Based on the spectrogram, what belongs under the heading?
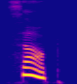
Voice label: "ಶಾಪ", Kannada

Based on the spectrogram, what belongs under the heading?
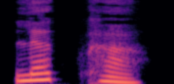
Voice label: "ಲೊಕ್ಕಿಗ", Kannada

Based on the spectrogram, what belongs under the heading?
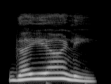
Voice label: "ಕೊಯ್ಯಾಳ್", Kannada

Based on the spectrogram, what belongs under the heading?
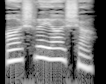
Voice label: "ಆಶ್ರಯಾಶ", Kannada

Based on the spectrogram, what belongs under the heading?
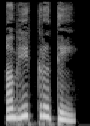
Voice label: "ಅಭಿಕರ್ತೆ", kannada

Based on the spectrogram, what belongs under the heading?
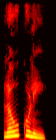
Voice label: "ರೌಕುಳಿ", Kannada

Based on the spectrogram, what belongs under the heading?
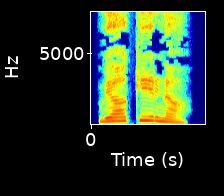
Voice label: "ವ್ಯಾಕೀರ್ಣ", Kannada

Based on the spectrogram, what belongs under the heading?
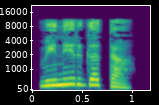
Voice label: "ವಿನಿರ್ಗತ", Kannada

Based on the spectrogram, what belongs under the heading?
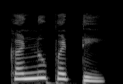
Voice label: "ಘನಪಾಠ", Kannada

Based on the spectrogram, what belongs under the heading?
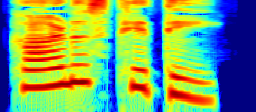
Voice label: "ಕಾಡುಸ್ಥಿತಿ", Kannada

